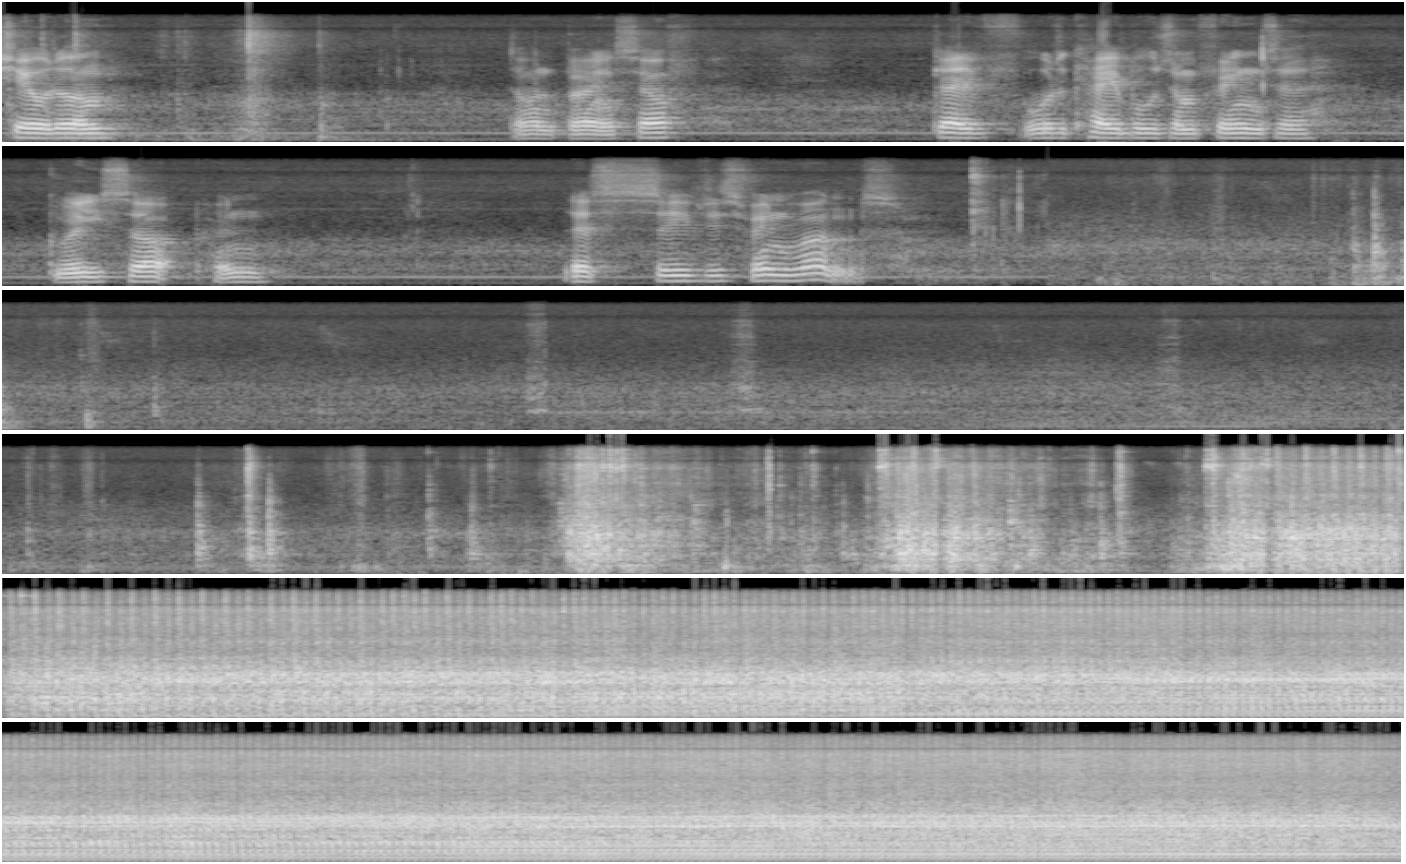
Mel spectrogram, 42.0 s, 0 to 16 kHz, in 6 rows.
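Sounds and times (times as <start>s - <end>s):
lawn mower engine running: 23.1s - 42.0s
starter cord pulled: 23.1s - 42.0s.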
